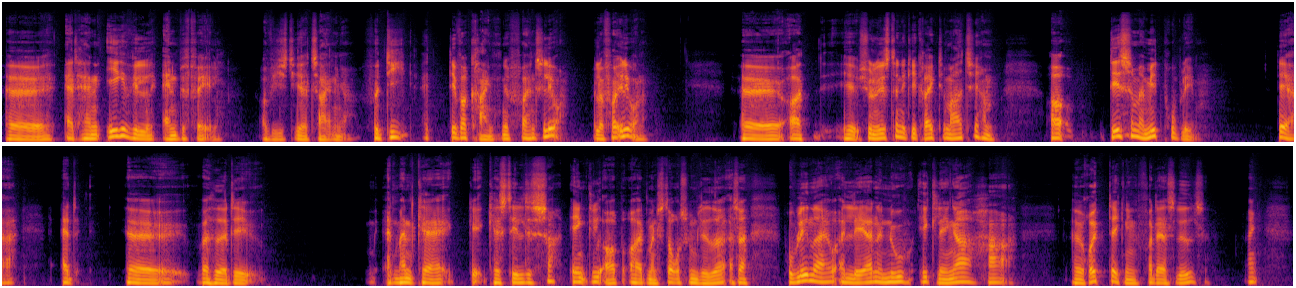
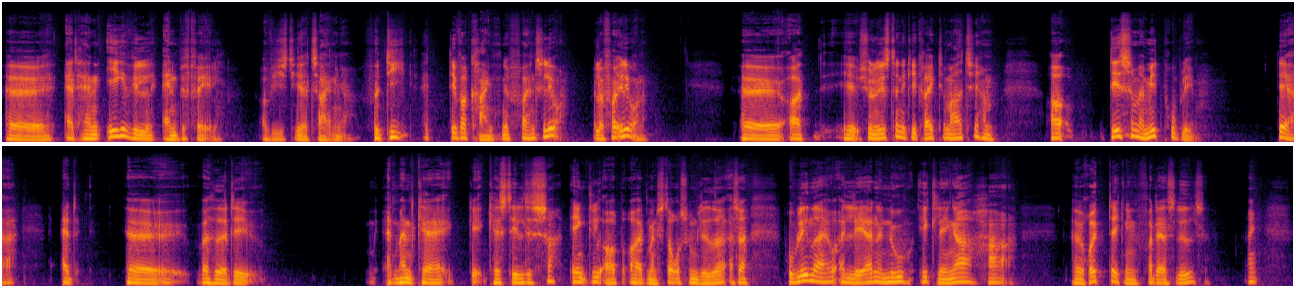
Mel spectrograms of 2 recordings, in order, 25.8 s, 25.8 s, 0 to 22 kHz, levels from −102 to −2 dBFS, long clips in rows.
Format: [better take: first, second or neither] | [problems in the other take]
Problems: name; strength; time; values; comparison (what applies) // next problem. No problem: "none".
neither | none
